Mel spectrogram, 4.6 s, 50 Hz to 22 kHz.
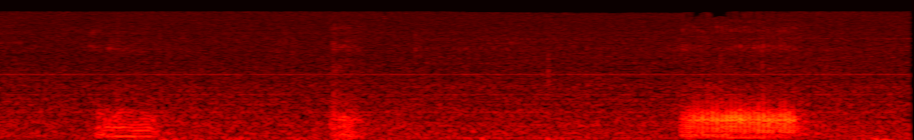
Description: DOggie snoring in sternal position Nov 1 2012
